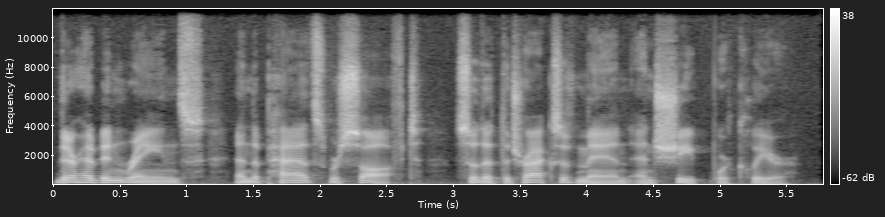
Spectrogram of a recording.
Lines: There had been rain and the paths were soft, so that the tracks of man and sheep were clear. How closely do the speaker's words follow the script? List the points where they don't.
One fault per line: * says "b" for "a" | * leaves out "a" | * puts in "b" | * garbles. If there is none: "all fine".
* says "rains" for "rain"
